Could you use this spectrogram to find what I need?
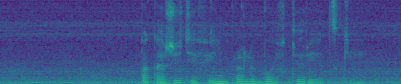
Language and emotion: Russian, neutral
